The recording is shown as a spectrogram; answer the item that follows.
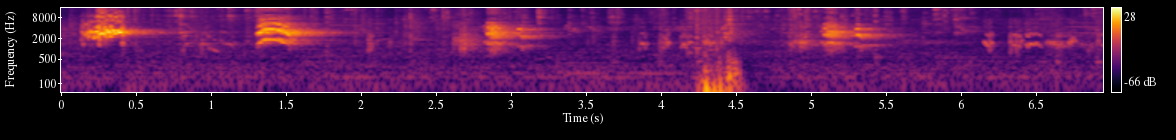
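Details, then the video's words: Budgerigars chirping. Short scratchy chirps come about every one and a half seconds over a steady low hum, with one dull thump midway. "Budgies Chirping sound"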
